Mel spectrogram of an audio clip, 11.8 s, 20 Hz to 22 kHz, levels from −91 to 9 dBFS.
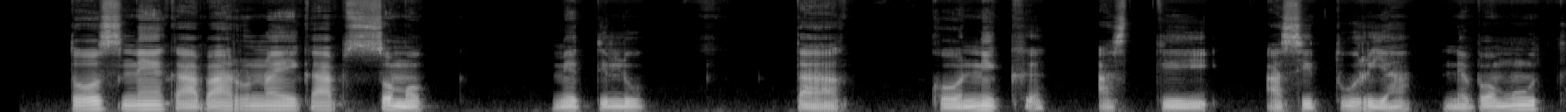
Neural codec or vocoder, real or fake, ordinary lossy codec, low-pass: none; real; none; none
